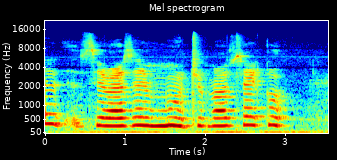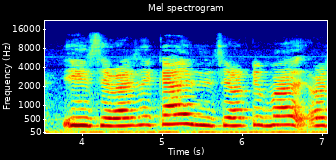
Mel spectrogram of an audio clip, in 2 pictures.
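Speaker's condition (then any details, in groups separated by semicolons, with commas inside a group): Cerebral palsy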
